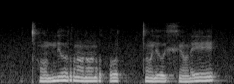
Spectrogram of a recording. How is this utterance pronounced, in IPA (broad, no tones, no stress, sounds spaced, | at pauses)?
tʰ õ mʲ o r ɔ̃ ɾ ɔ̃ r ʔ o tː õ ɾʲ o xʲ ɔ̃ ɾ e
